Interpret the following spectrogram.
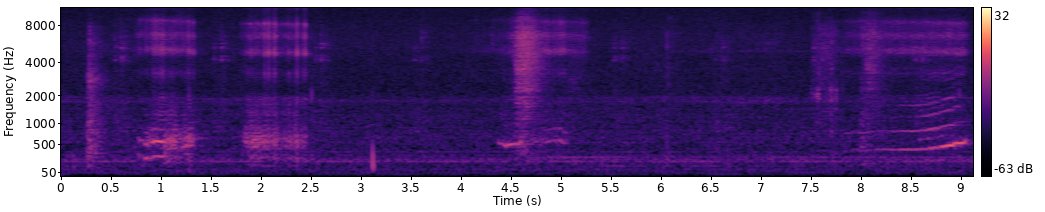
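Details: Sleeping male French Bulldog puppy Udon, cuddling a stuffed toy received at Yamashita Park, snores in short raspy bursts, several breaths in quick succession then a pause and a longer wheezy inhale, quiet indoor background.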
